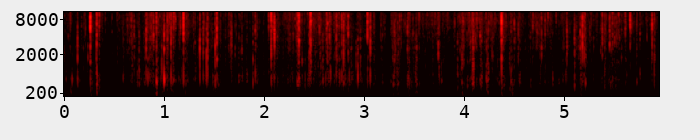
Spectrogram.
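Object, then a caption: Plastic zip bag of chocolate chips. Fingertips squeeze and press a clear plastic zip bag full of small chocolate chips. They make a steady run of quiet, dense crinkling and crunching with sharp bright clicks and almost no low end. Each crackle stops short with no ring.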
